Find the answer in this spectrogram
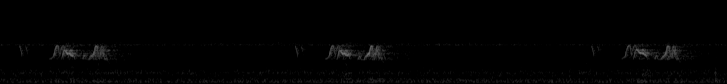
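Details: In a yard in Mississippi an eastern whip-poor-will repeats its song: clear whistled phrases of three notes, the last sliding upward, given at a steady pace about every three seconds against a continuous high-pitched insect buzz.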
